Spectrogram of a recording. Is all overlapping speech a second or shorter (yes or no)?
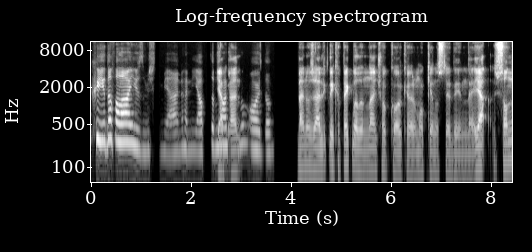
yes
